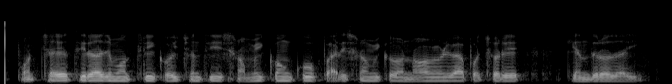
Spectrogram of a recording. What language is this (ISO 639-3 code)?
ori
